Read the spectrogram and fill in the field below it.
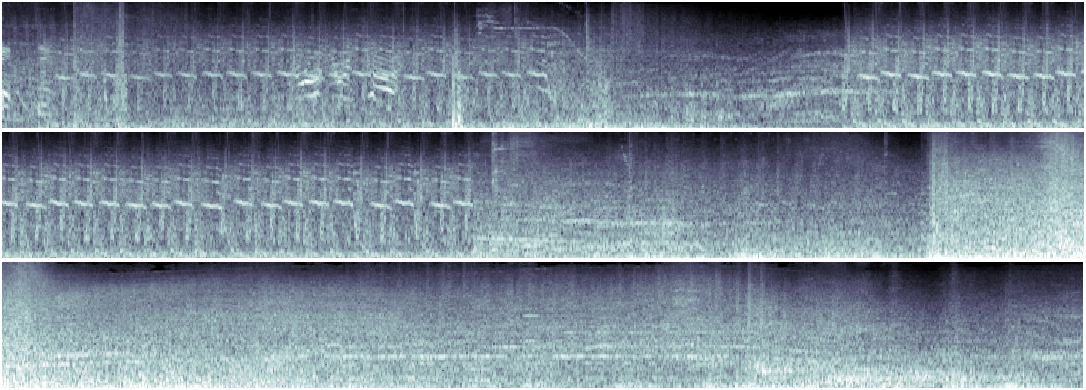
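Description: A starfighter's engines roar steadily.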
